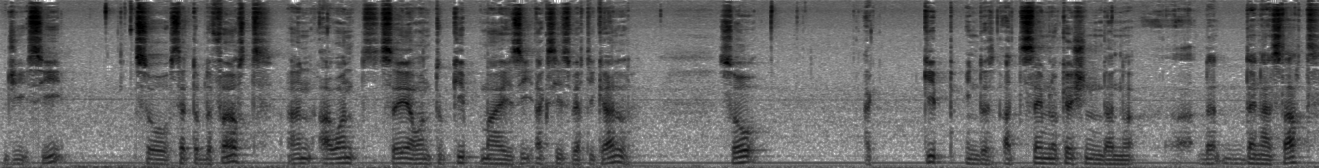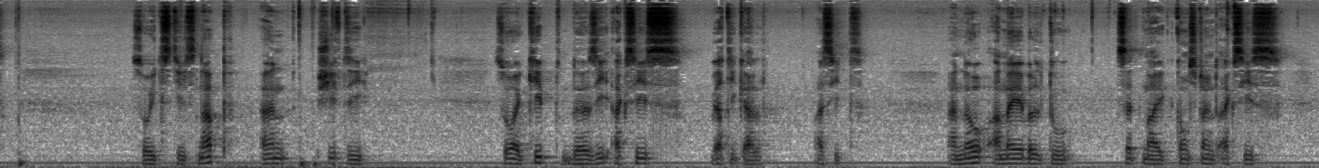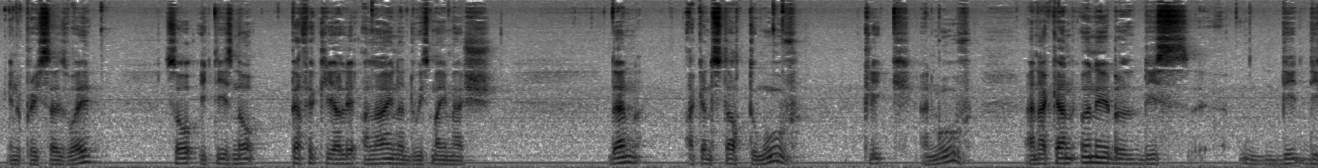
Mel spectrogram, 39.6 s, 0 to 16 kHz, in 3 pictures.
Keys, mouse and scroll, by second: 1.3 click, 16.2 shift+z, 23.6-24.3 scroll up 4, 25.5 click, 26.5-26.8 scroll down 5, 27.4-30.1 middle drag, 30.4-31.0 scroll down 3, 30.9-31.2 scroll up 2, 31.3 scroll down 1, 34.1 click.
